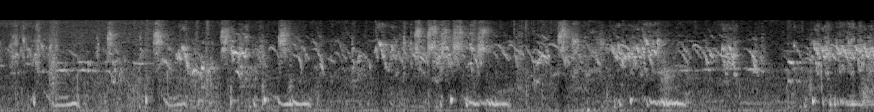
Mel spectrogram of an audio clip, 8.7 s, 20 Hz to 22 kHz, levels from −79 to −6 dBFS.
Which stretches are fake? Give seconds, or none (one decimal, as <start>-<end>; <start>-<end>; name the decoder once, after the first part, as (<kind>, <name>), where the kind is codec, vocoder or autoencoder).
none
